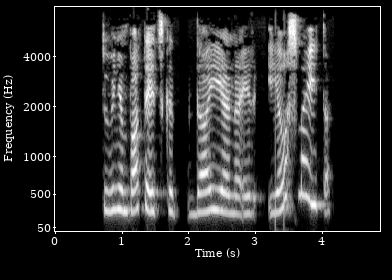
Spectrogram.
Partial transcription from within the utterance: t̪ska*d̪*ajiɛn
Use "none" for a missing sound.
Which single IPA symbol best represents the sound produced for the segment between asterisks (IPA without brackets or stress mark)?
d̪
